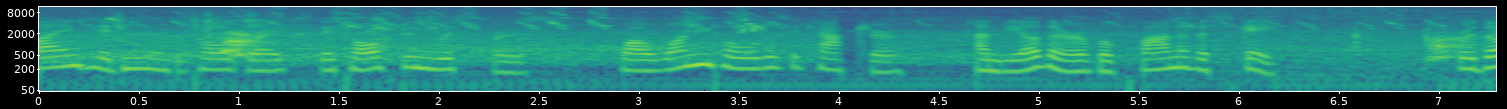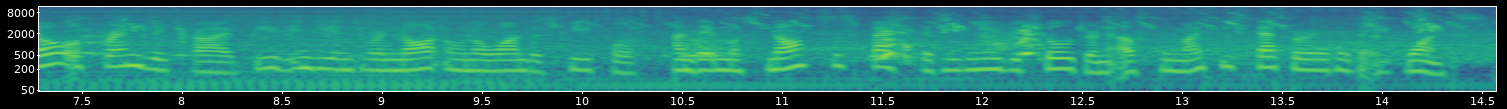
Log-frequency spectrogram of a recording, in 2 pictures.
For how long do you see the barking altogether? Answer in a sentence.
You can hear the barking for 5 seconds altogether.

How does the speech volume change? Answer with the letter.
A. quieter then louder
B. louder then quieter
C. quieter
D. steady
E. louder
D.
